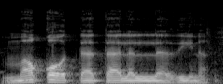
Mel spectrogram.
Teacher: قاف کو موٹا ادا کرنا ہے اور ہلا کے پڑھنا ہے۔ اچھا، آگے باریک پڑھنا ہے، تَتَلَ الَّذِينَ، سب کو باریک پڑھنا ہے، ذی یا مدہ ہے، نون کو لمبا نہیں کرنا۔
